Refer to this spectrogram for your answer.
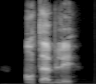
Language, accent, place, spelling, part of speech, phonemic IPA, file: French, France, Lyon, entabler, verb, /ɑ̃.ta.ble/, LL-Q150 (fra)-entabler.wav
- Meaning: to have the hips move before the shoulders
